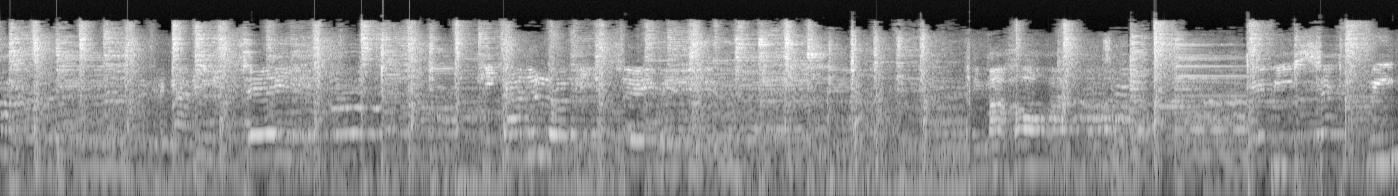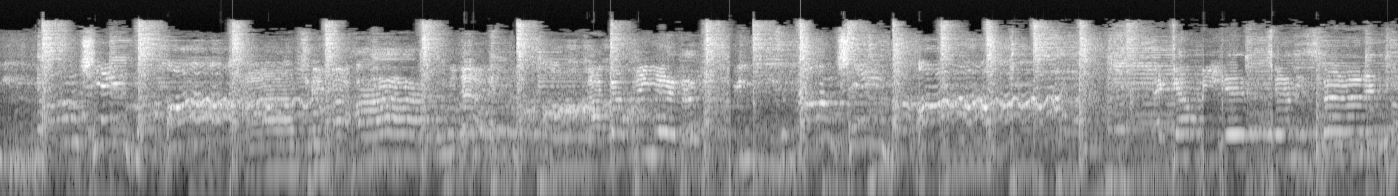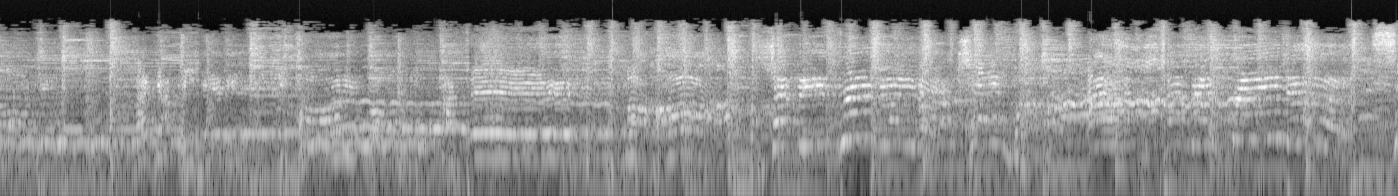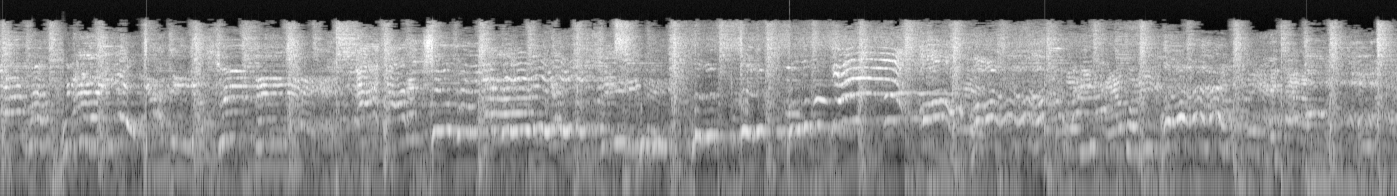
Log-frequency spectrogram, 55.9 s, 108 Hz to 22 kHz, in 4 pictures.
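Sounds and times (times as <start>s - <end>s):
live band with drums and cymbals: 0.0s - 55.9s
man shouting vocals into microphone: 16.4s - 22.6s, 25.6s - 49.0s, 51.7s - 55.4s.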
